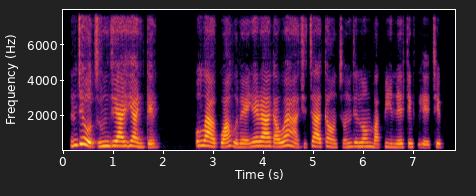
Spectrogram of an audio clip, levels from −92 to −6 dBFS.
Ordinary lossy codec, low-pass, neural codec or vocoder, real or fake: none; none; codec, 16 kHz, 0.5 kbps, FunCodec, trained on LibriTTS, 25 frames a second; fake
